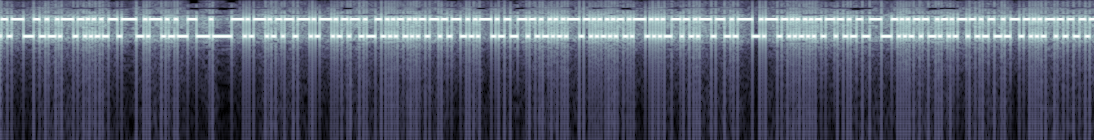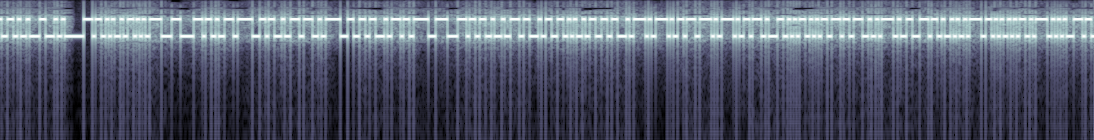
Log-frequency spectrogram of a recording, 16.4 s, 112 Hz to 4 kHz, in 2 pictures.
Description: RTTY, about 45.45 baud. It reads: OPERATE. USS NEW JERSEY ENTERS WORLD WAR II: FROM ATLANTIC TO PACIFIC USS NEW JERSEY
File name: fsk850 / battleshipnj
